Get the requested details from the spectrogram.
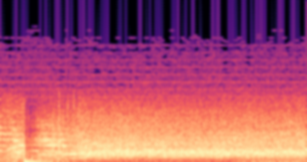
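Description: A large crowd cheers and applauds in a big echoing arena.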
